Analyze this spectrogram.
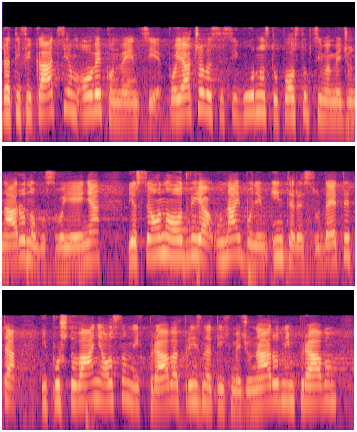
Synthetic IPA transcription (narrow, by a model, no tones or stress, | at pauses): ɾat̪ifikaːt̪sijo̞mo̞ʋe̞ko̞nʋe̞nt̪sije̞̰po̞jat͡ʃaːʋase̞siɡuːɾno̞st̪upo̞st̪upt̪simame̞d͡ʑunaːɾo̞d̪no̞ɡusʋo̞jeːɲa | je̞ɾse̞o̞no̞o̞d̪ʋijaʔunajbo̞ʎe̞mint̪e̞ɾe̞sud̪e̞t̪e̞t̪a | ipo̞ʃt̪o̞ʋaːɲao̞sno̞ʋnixpɾaːʋapɾiznat̪ixme̞d͡ʒunaːɾo̞d̪nimpɾaːʋo̞m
